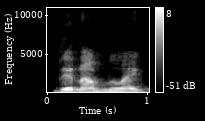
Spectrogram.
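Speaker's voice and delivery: ordinary delivery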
